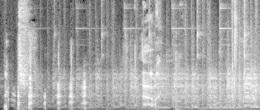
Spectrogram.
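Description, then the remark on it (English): A dog gives a rapid run of short, sharp barks, then the sound gives way to a steadier, busier background with voices mixed in. “Uh-oh, what, the dog get in there or something?”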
